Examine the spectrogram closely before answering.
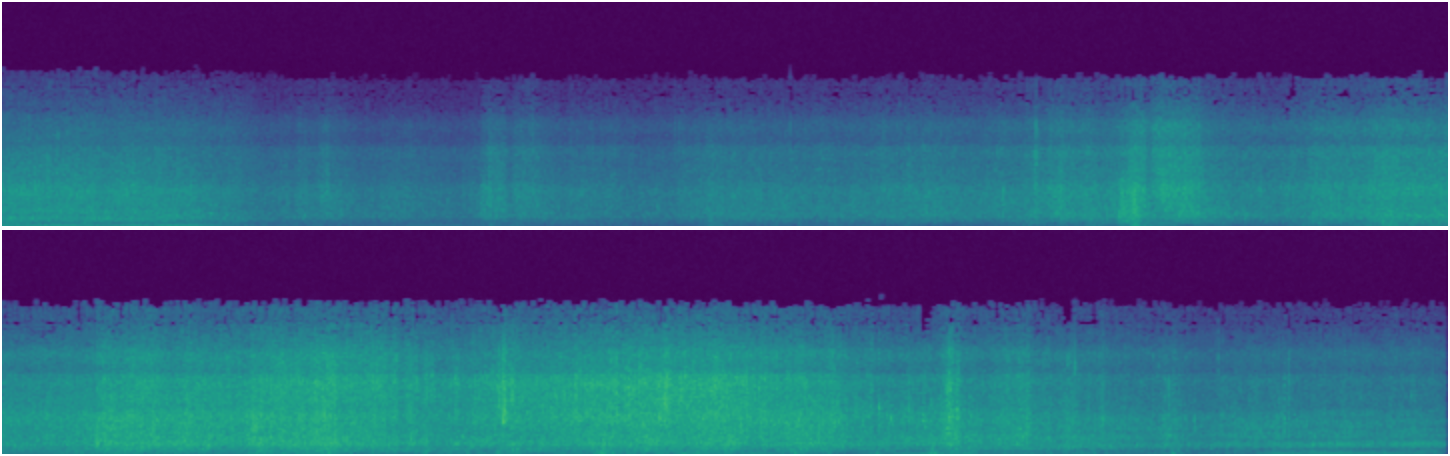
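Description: Jeep Wrangler's engine running low beneath a steady rushing noise that grows louder about halfway through, with a single knock about eleven seconds in.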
